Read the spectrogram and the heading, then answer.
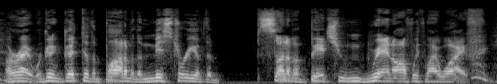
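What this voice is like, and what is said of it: Imitates another person's voice. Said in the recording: “That's my Harrison Ford impression.”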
